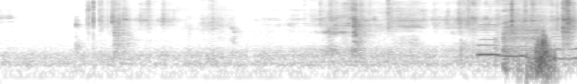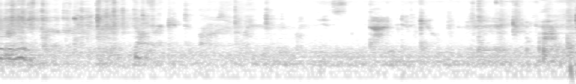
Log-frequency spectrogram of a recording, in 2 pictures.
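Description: Small toy cars clack and roll on a hard tile floor.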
